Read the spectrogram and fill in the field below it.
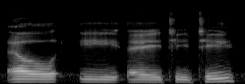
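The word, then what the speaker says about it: Leatt: They're called L E A T. It's pronounced Leat.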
